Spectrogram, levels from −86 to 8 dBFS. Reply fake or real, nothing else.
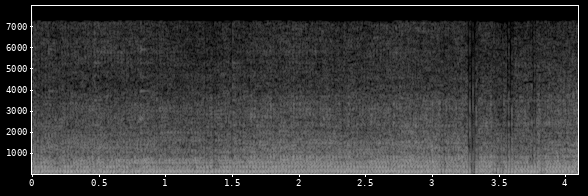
real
